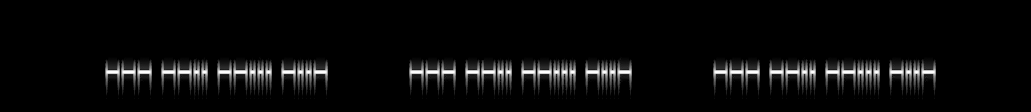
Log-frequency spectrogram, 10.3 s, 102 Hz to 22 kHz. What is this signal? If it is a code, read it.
Morse code, heard as a keyed tone, about 29 wpm, 700 Hz. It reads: OZ7X OZ7X OZ7X
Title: DXCC-100 Call Signs - 4 Characters - Repeated 3x - 30wpm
